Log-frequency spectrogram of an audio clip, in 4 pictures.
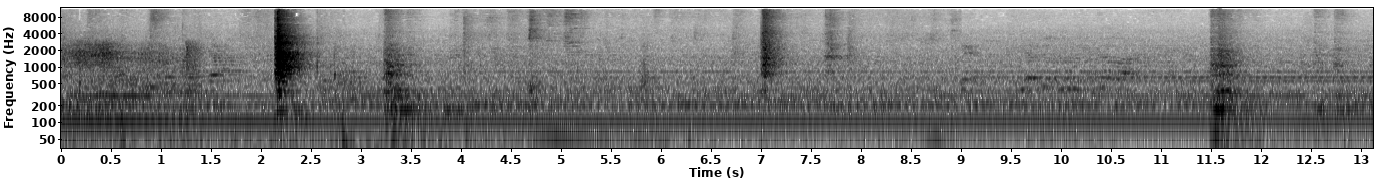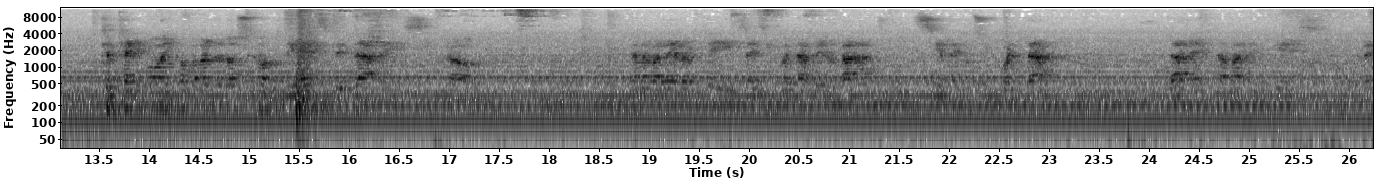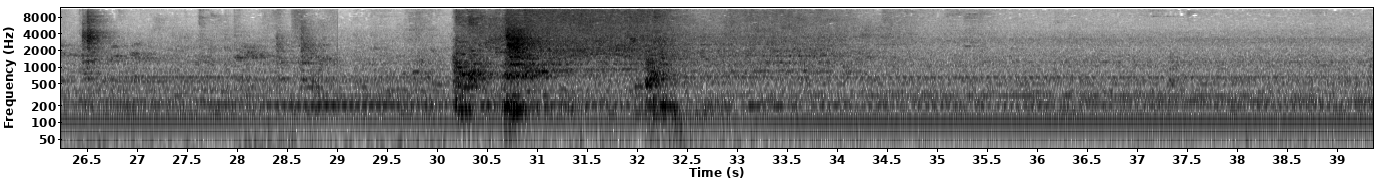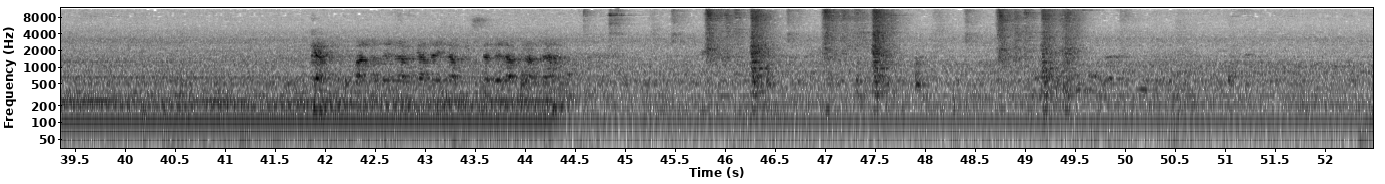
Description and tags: aseos sala juegos 2
Sounds flush and typical sounds of bets. Interior bathroom of a gameroom.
